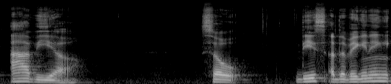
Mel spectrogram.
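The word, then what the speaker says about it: àvia: sound in this case avia is spelled a v i a in catalan here the first ah has an accent an open accent on it so it's the strong syllable it sounds a but the last one it's in a weak syllable and in this case it sounds uh we say avio so this at the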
